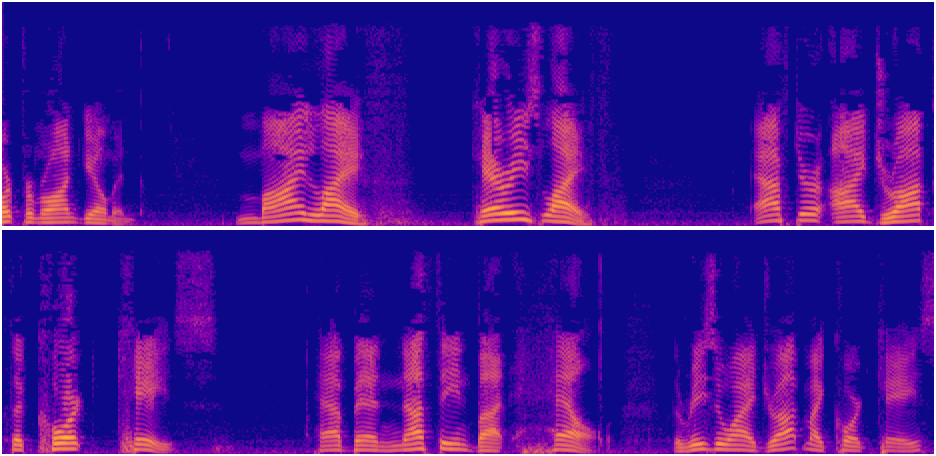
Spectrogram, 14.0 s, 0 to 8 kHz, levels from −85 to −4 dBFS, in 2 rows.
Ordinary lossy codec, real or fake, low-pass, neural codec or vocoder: MP3, 32 kbps; fake; 7.2 kHz; autoencoder, 48 kHz, 128 numbers a frame, DAC-VAE, trained on Japanese speech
